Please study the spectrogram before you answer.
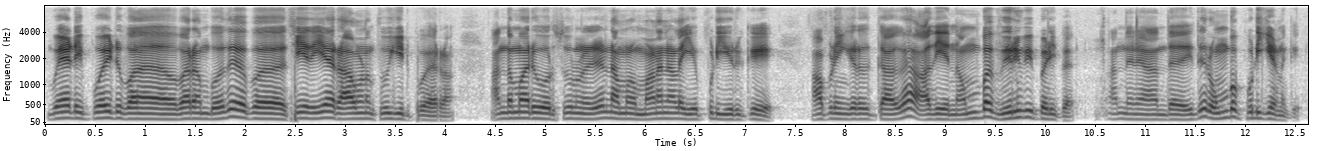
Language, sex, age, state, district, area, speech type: Tamil, male, 60+, Tamil Nadu, Erode, urban, spontaneous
